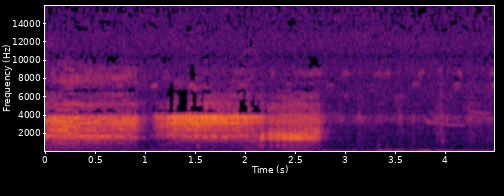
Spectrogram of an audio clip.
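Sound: sheep bleating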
